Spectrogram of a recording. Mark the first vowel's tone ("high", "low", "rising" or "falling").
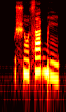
low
